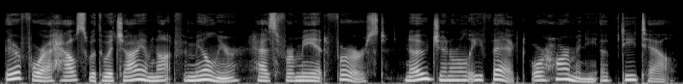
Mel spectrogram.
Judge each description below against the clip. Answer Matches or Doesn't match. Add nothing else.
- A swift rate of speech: Doesn't match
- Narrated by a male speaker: Doesn't match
